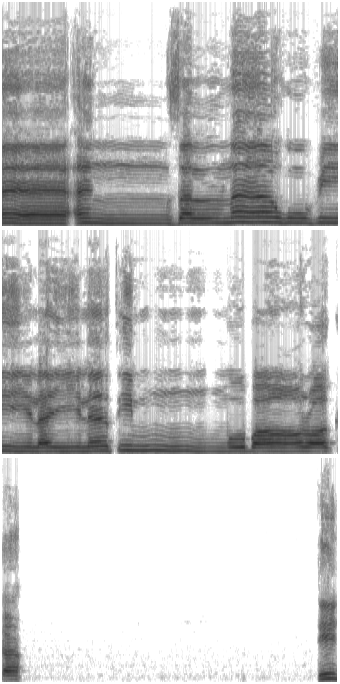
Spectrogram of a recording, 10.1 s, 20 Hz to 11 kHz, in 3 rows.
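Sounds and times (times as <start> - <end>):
man chanting melodically: 0.0 - 6.9.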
